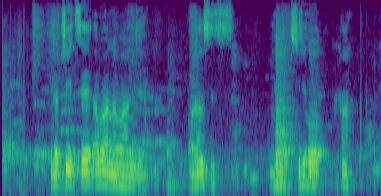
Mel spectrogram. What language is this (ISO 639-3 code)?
kin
